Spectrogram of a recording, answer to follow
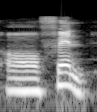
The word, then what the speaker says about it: often: ऑफन का मतलब आप समझ सकते हैं कि भाई ये ऑफन क्यों पढ़ा जा सकता है, क्यों पढ़ते हैं ऑफन। तो इसलिए दोस्तों कि टी यहाँ पर साइलेंट कर दिया गया है।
